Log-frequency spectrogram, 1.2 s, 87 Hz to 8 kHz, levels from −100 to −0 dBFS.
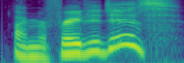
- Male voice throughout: Yes, male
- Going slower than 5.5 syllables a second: Yes, 5.3 syllables/s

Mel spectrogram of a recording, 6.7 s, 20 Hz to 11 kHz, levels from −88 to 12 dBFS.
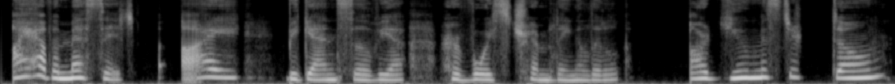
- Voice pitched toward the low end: No, high, 240 Hz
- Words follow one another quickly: No, average, 145 wpm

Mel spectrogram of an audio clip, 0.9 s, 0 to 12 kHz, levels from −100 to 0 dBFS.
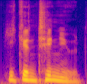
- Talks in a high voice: No, low, 105 Hz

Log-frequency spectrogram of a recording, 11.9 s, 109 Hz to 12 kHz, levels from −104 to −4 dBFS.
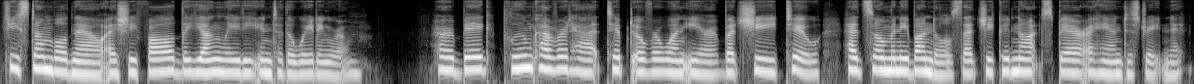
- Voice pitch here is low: No, high, 210 Hz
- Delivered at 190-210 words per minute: Yes, average, 195 wpm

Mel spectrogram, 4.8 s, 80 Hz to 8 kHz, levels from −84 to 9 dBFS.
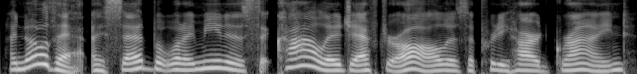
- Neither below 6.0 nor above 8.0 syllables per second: No, 5.1 syllables/s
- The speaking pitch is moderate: No, high, 205 Hz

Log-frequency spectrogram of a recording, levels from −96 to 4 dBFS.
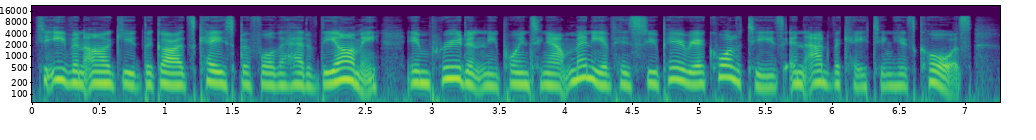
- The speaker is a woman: Yes, female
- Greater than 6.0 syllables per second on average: Yes, 6.2 syllables/s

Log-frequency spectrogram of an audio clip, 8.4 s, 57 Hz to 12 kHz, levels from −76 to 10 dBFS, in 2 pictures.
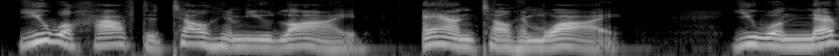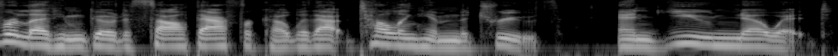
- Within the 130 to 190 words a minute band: No, average, 200 wpm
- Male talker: No, female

